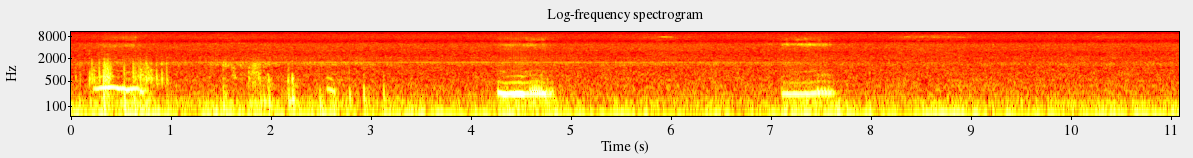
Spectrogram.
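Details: Benji, a pet cat, snoring loudly while asleep: short low buzzy snores recur roughly every three seconds against a quiet, steady indoor hum.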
